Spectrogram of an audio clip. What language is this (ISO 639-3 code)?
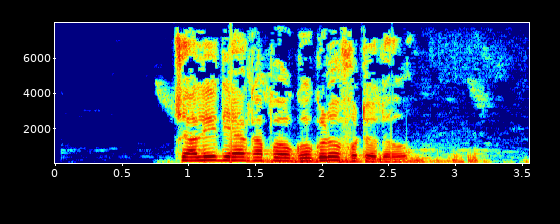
sbn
